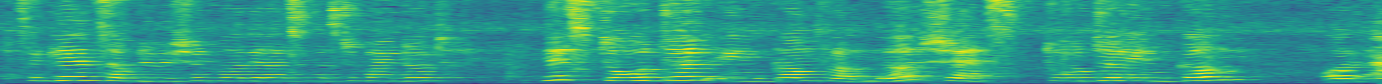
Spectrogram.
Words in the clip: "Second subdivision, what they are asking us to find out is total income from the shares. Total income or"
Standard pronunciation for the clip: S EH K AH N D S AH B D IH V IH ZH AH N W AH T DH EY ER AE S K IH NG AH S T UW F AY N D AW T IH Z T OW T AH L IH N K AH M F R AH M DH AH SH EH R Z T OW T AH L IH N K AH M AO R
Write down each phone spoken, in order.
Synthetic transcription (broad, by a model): S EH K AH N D S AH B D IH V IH SH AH N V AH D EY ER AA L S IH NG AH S T UW F AY N D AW T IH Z T OW T AH L IH N K AH M F R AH M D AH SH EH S T OW T AH L IH N K AH M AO R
